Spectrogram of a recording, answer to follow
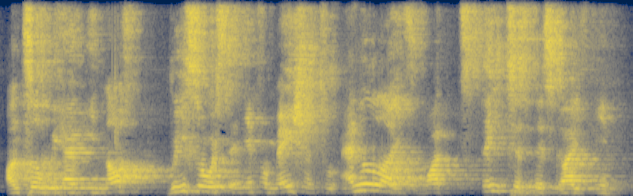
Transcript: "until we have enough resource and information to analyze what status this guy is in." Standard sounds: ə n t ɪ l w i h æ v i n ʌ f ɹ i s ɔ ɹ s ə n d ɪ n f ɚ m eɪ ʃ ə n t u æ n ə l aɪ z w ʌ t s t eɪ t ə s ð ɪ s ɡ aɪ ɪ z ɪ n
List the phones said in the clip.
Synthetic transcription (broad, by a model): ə n t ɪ l w i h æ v i n ʌ f ɹ i s ɔ ɹ s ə n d ɪ n f ɚ m eɪ ʃ ə n t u æ n ə l aɪ z w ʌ t s t eɪ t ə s ð ɪ s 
